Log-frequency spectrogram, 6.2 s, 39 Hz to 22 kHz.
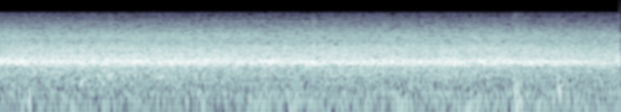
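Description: A stadium crowd in the College Football 26 video game roars in a steady, loud, unbroken wash of noise that holds evenly throughout with no clear peaks.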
